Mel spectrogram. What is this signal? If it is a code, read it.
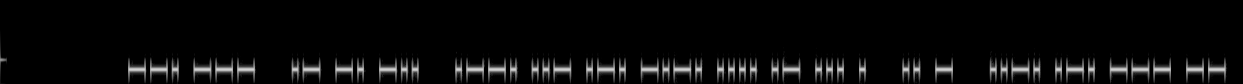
Morse code, heard as a keyed tone, about 22 wpm, 700 Hz. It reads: GO AND PURCHASE IT FROM
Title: Sentences from Top 1000 Words - Review Part 5 - 22wpm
